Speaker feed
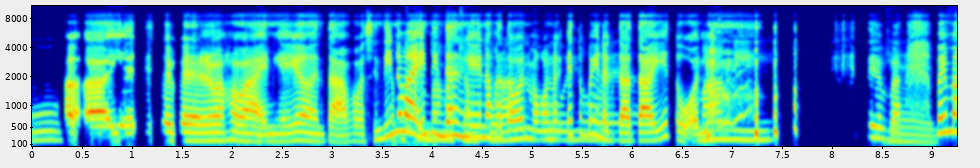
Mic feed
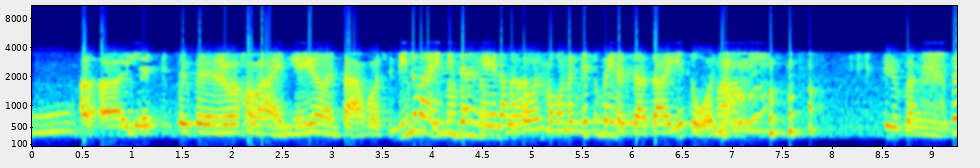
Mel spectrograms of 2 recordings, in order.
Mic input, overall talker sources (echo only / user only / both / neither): echo only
